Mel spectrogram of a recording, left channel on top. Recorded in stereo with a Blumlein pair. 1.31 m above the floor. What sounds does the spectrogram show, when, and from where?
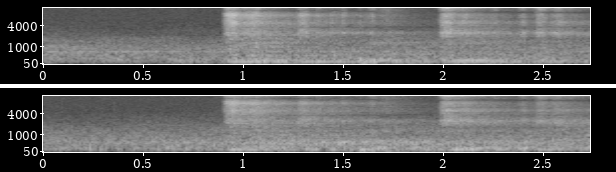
0.9 s writing: 10° left, 3 m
